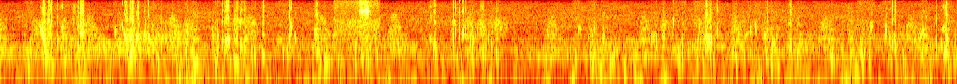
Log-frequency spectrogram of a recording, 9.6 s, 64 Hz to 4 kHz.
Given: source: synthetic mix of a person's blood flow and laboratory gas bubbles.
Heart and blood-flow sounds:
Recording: Doppler ultrasound of blood flow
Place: subclavian vein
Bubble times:
0.21-0.89 s: bubbles
1.11-2.02 s: bubbles
2.09-2.68 s: bubbles
2.78-3.00 s: bubbles
3.14-3.84 s: bubbles
4.28-4.38 s: bubbles
4.49-5.08 s: bubbles
5.73-6.22 s: bubbles
6.49-6.87 s: bubbles
6.92-7.21 s: bubbles
7.30-8.02 s: bubbles
8.26-8.38 s: bubbles
8.40-8.75 s: bubbles
8.81-9.06 s: bubbles
9.16-9.58 s: bubbles
From the record:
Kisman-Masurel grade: 343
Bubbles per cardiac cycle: rolling drumbeat, 9 or more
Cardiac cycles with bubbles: 100%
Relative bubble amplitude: loud (0.450 to 0.775)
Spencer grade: 3 (all of the cardiac periods contain showers or single bubble signals, but not dominating or overriding the cardiac motion signals)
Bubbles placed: anywhere in the cardiac cycle

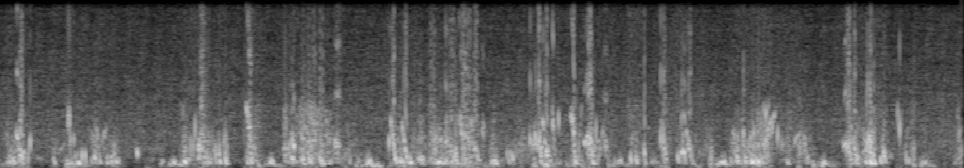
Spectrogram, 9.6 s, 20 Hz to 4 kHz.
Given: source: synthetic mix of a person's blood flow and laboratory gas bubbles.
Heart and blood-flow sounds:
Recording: Doppler ultrasound of blood flow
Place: precordium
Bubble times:
0.08-0.38 s: bubbles
0.55-0.61 s: bubbles
0.67-1.26 s: bubbles
1.37-1.45 s: bubbles
1.82-2.34 s: bubbles
2.47-2.65 s: bubbles
2.83-3.56 s: bubbles
3.89-4.91 s: bubbles
5.07-5.66 s: bubbles
5.72-6.12 s: bubbles
6.30-6.53 s: bubbles
6.61-6.73 s: bubbles
6.78-7.01 s: bubbles
7.11-7.18 s: bubbles
7.30-8.16 s: bubbles
8.43-9.21 s: bubbles
9.59-9.65 s: bubbles
From the record:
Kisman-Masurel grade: 342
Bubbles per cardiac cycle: rolling drumbeat, 9 or more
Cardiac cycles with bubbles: 100%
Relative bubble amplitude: moderate (0.250 to 0.450)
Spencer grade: 3 (all of the cardiac periods contain showers or single bubble signals, but not dominating or overriding the cardiac motion signals)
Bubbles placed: only in the low amplitude regions of the cardiac cycle

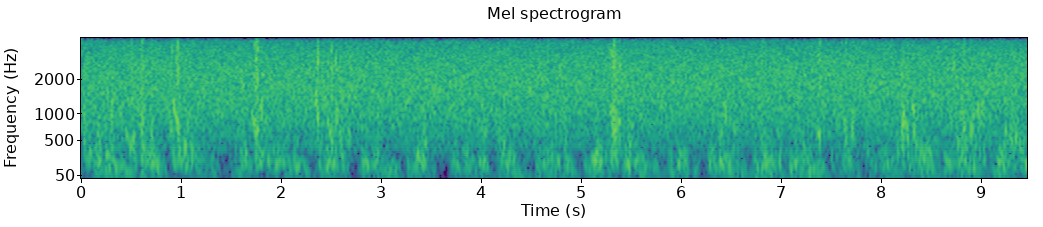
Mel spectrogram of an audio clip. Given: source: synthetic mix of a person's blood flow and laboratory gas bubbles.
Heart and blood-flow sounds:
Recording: Doppler ultrasound of blood flow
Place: precordium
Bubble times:
0.00-0.23 s: bubbles
0.30-0.75 s: bubbles
0.85-1.16 s: bubbles
1.49-2.21 s: bubbles
2.31-2.76 s: bubbles
3.35-3.53 s: bubbles
3.84-3.87 s: bubbles
3.95-4.28 s: bubbles
4.53-4.70 s: bubbles
4.78-4.90 s: bubbles
5.10-5.53 s: bubbles
6.24-6.59 s: bubbles
6.76-7.03 s: bubbles
7.14-7.20 s: bubbles
7.33-7.42 s: bubbles
7.46-7.55 s: bubbles
7.60-7.77 s: bubbles
8.01-8.45 s: bubbles
8.65-9.06 s: bubbles
9.12-9.47 s: bubbles
From the record:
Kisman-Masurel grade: 242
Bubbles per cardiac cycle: several, 3 to 8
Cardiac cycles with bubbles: 100%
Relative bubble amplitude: moderate (0.250 to 0.450)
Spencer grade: 3 (all of the cardiac periods contain showers or single bubble signals, but not dominating or overriding the cardiac motion signals)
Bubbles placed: anywhere in the cardiac cycle

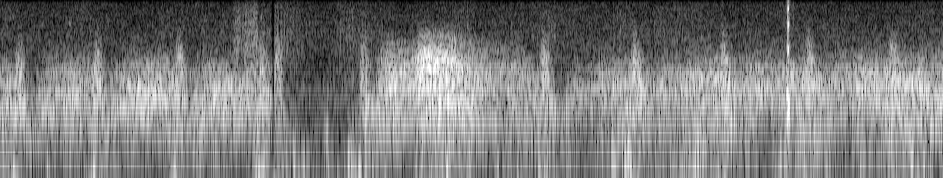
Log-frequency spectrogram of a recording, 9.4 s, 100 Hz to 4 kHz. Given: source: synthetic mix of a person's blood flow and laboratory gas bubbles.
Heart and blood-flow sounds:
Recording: Doppler ultrasound of blood flow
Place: subclavian vein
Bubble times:
7.82-7.94 s: bubbles
From the record:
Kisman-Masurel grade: 113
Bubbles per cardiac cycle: 1 to 2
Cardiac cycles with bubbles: 1 to 10%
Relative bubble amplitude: loud (0.450 to 0.775)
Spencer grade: 1 (occasional bubble signal discernible with the cardiac motion signal, with majority of cardiac periods free of bubbles)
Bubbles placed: anywhere in the cardiac cycle

